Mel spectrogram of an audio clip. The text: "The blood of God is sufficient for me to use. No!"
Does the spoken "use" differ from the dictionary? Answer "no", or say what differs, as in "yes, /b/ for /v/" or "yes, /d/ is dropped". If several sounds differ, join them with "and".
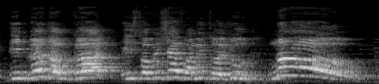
yes, /s/ is dropped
